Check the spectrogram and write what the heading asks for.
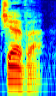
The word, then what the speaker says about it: Jehovah: by the letter Jodi whence Jehovah should be pronounced jeeva and this point leads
